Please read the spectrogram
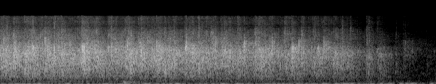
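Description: Audience applauding steadily, then dying away over the last second.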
